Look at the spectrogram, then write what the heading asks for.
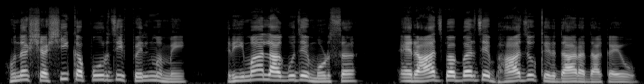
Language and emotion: Sindhi, neutral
